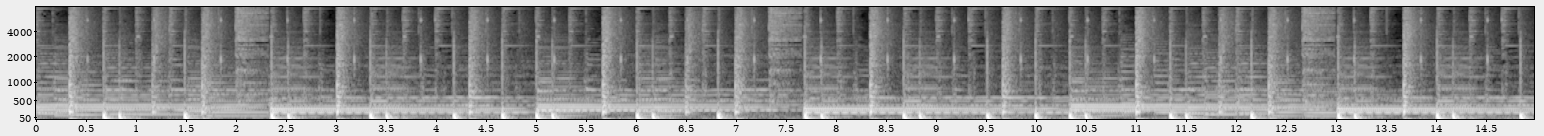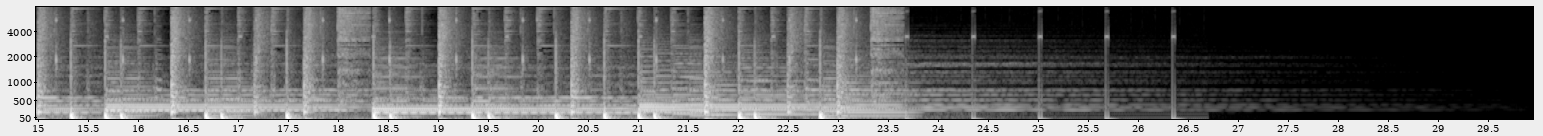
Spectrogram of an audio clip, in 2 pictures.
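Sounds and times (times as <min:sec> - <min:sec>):
fretless bass groove: 0:00.0 - 0:23.7.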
